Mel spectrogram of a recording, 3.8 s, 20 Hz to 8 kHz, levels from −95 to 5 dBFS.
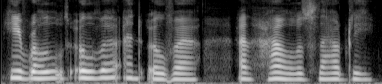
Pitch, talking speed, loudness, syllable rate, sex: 215 Hz, 125 wpm, -18 LUFS, 4.2 syllables/s, female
